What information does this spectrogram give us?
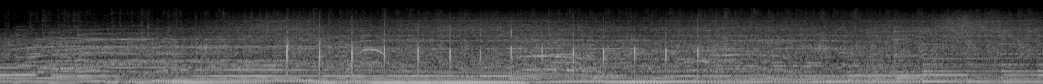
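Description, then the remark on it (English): An audience applauds steadily for about ten seconds to welcome a visiting prophet and his interpreter, a dense wash of clapping and crowd noise with a few sharper claps standing out, over a low sustained musical drone. “Al tamaño de tu aplauso será tu milagro.”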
